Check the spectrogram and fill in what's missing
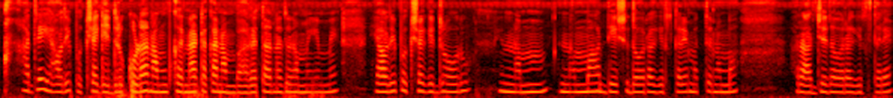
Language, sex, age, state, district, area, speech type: Kannada, female, 18-30, Karnataka, Chamarajanagar, urban, spontaneous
